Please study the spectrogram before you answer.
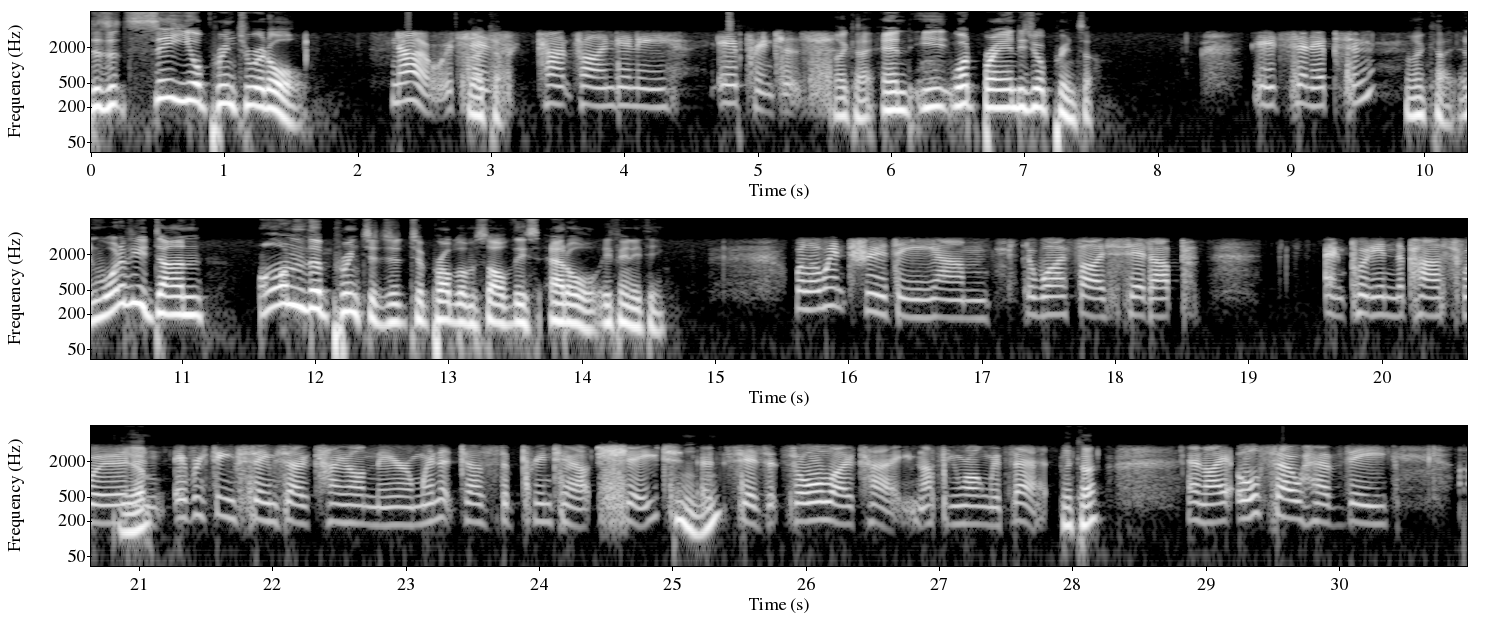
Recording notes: Your calls on Technology.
